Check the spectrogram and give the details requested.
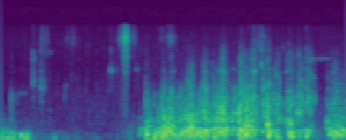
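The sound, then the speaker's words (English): Wind buffets the microphone in a loud, rumbling roar, dipping briefly before surging into a steady, gusty blast that fills the rest of the moment, during a morning duck hunt. “I can hear that wind.”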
